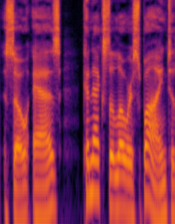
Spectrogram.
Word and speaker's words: psoas: The psoas, pronounced so as, connects the lower spine to the top of the thigh bone.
